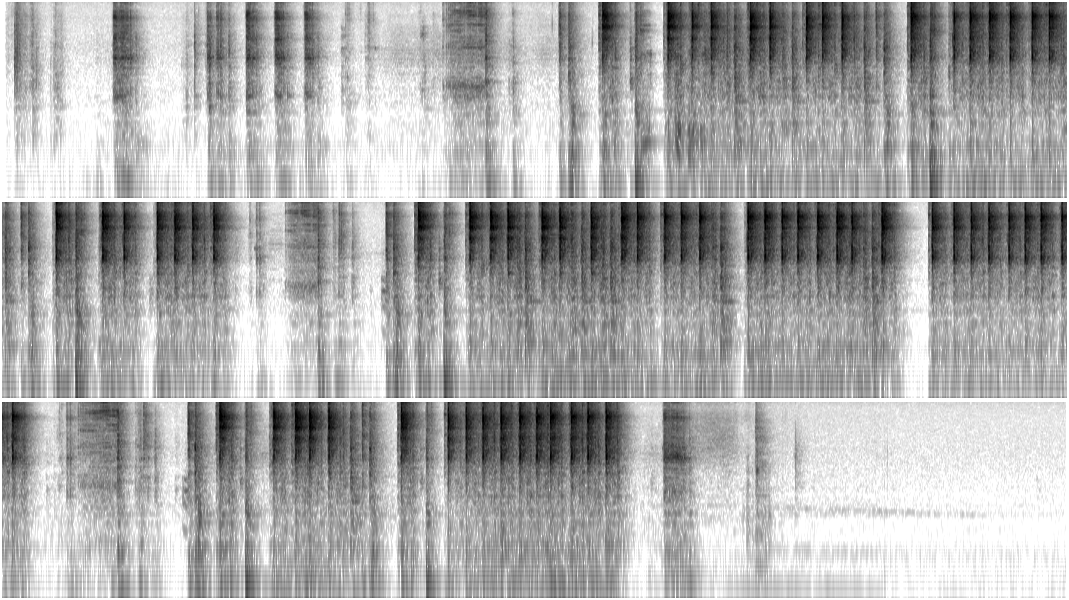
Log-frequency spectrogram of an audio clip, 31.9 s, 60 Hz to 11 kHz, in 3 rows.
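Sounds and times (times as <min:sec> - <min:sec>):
typewriter keystrokes: 0:05.6 - 0:21.6, 0:22.4 - 0:28.2.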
